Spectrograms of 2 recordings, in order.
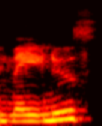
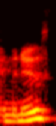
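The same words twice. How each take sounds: First: It is said the way outsiders say it. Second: It is said the way locals say it. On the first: The speaker has never been there. The speaker calls it wrong. "they say" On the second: The speaker knows the place. The speaker calls it right. "people from outside of Maynooth don't say"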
